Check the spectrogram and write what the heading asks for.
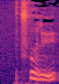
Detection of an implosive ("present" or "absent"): absent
